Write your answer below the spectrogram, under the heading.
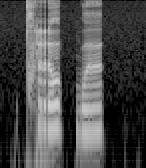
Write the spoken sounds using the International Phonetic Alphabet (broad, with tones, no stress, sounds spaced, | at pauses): kʰ r o˥˩ k̚ w ɯ˦˥ k̚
